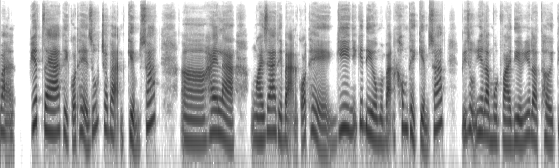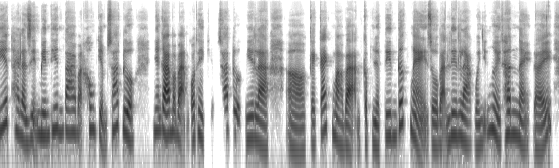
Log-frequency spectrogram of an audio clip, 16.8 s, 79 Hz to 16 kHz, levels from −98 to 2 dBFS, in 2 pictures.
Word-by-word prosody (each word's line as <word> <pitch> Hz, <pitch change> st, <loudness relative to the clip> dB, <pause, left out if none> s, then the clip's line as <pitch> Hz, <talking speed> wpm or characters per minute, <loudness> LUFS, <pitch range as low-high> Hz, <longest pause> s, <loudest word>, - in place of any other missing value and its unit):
bạn -, -, 0 dB, 0.3 s
viết 340 Hz, +2 st, +3 dB
ra 250 Hz, -2 st, +6 dB
thì 235 Hz, -4 st, -2 dB
có 185 Hz, 0 st, -2 dB
thể 255 Hz, +4 st, 0 dB
giúp 270 Hz, +3 st, -2 dB
cho 270 Hz, -5 st, -1 dB
bạn 225 Hz, -, 0 dB
kiểm -, -, +1 dB
soát. 320 Hz, +6 st, +1 dB, 0.3 s
Ờ, 185 Hz, -2 st, +1 dB
hay 245 Hz, +4 st, +3 dB
là 195 Hz, -8 st, +4 dB, 0.2 s
ngoài 195 Hz, -1 st, +2 dB
ra 250 Hz, +3 st, +4 dB
thì 210 Hz, -, -1 dB
bạn 200 Hz, -, +3 dB
có -, -, +1 dB
thể 150 Hz, -, -1 dB
ghi 275 Hz, +1 st, +3 dB
những 285 Hz, +5 st, -5 dB
cái 325 Hz, -, -1 dB
điều 230 Hz, -10 st, +1 dB
mà 185 Hz, -, -4 dB
bạn -, -, +2 dB
không 290 Hz, -2 st, -2 dB
thể 255 Hz, -, 0 dB
kiểm -, -, -2 dB
soát. 305 Hz, +5 st, 0 dB, 0.2 s
Ví -, -, -3 dB
dụ 260 Hz, -, -3 dB
như 240 Hz, 0 st, 0 dB
là 220 Hz, -, +3 dB
một 190 Hz, -2 st, -5 dB
vài 180 Hz, -2 st, +3 dB
điều 185 Hz, 0 st, 0 dB
như 215 Hz, +4 st, -1 dB
là 200 Hz, -3 st, +1 dB
thời 185 Hz, -3 st, -2 dB
tiết 290 Hz, -, -1 dB
hay 245 Hz, -, -4 dB
là 200 Hz, -4 st, +1 dB
diễn 205 Hz, +5 st, -2 dB
biến 225 Hz, 0 st, 0 dB
thiên 265 Hz, -1 st, -4 dB
tai 245 Hz, -1 st, +1 dB
bạn -, -, -3 dB
không 270 Hz, -1 st, -4 dB
kiểm -, -, -4 dB
soát 275 Hz, +3 st, -2 dB
được. 225 Hz, -6 st, +2 dB, 0.3 s
Những 260 Hz, 0 st, -5 dB
cái 230 Hz, -2 st, +9 dB
mà -, -, -1 dB
bạn -, -, +4 dB
có -, -, 0 dB
thể -, -, -3 dB
kiểm -, -, -24 dB
soát 255 Hz, -, 0 dB
được 230 Hz, -, -3 dB
như 200 Hz, +1 st, -3 dB
là, 175 Hz, -6 st, +2 dB, 0.2 s
ờ, 140 Hz, -2 st, -1 dB
cái 165 Hz, 0 st, -3 dB
cách 265 Hz, +4 st, 0 dB
mà -, -, 0 dB
bạn -, -, +4 dB
cập -, -, -4 dB
nhật 160 Hz, -3 st, -4 dB
tin 220 Hz, 0 st, -3 dB
tức 320 Hz, +2 st, +2 dB
này, 215 Hz, -4 st, +2 dB
rồi 165 Hz, -2 st, 0 dB
bạn 165 Hz, +2 st, 0 dB
liên 220 Hz, +3 st, -1 dB
lạc 185 Hz, -4 st, +1 dB
với 160 Hz, -, -5 dB
những 265 Hz, +9 st, -8 dB
người 235 Hz, -8 st, 0 dB
thân 230 Hz, +3 st, 0 dB
này, 195 Hz, -5 st, -2 dB
đấy. 145 Hz, -1 st, 0 dB
225 Hz, 295 wpm, -25 LUFS, 190-260 Hz, 0.3 s, cái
